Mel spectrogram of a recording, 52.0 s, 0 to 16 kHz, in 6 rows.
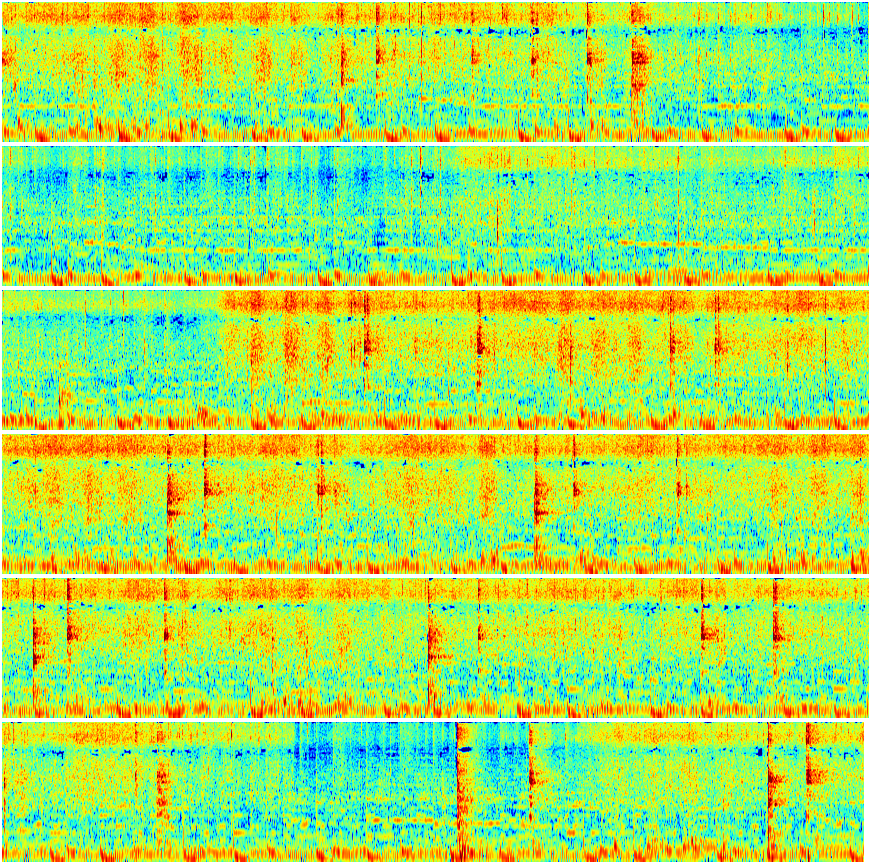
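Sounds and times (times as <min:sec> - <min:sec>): spatula clacking on wok: 0:00.0 - 0:06.7, 0:19.0 - 0:43.6, 0:44.2 - 0:45.3, 0:47.8 - 0:51.9
rice sizzling in wok: 0:00.0 - 0:51.9.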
